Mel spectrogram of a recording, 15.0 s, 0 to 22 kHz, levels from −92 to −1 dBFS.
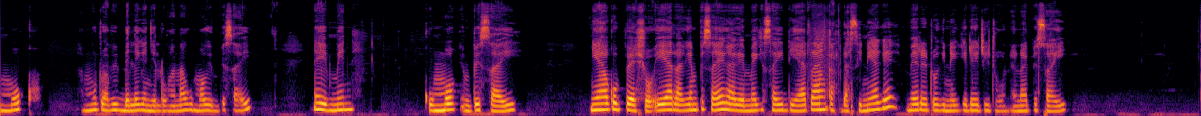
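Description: No technical faults turn up anywhere in this speech recording, so there are none to describe in time order.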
